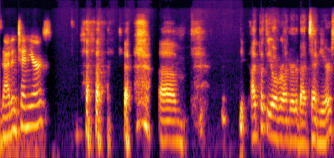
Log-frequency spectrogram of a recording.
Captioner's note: laughs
